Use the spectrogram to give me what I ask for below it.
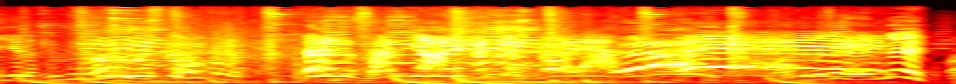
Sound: fighters screaming

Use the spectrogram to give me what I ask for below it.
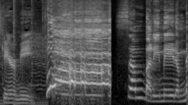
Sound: shrieks

